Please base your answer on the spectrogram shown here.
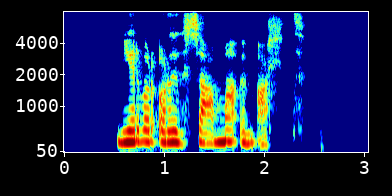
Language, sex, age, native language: Icelandic, female, 30-39, Icelandic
